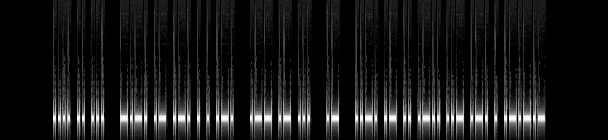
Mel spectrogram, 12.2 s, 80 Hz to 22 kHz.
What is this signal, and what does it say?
Morse code, heard as a keyed tone, about 25 wpm, 700 Hz. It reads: HIS CAREER WAS A FAILURE.
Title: Sentences from Top 1000 Words - Review Part 6 - 25wpm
